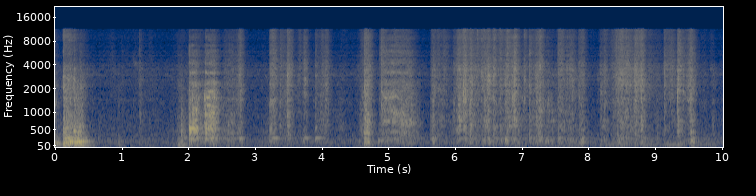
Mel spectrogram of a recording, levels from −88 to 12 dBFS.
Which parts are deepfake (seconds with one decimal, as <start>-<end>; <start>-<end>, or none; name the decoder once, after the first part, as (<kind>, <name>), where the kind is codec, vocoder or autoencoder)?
0.0-10.0 (autoencoder, DAC-VAE)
